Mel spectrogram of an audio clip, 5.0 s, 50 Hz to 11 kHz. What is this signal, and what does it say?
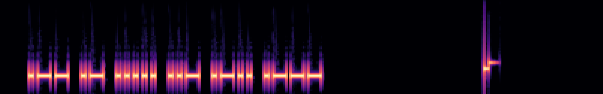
Morse code, heard as a keyed tone, about 32 wpm, 700 Hz. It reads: WA5ULJ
